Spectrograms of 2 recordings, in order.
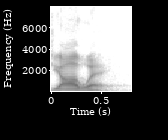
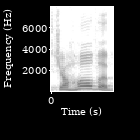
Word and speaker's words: Yahweh: Sometimes it'll be said as Yahweh. Others say it as Jehovah, but that's a mispronunciation of the actual name. Jehovah is not the actual pronunciation, although people take it like it is.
